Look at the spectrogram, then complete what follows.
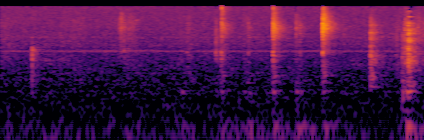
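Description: Faint, light clicks and taps, several in a row a second or half a second apart, from tiny laser-cut wooden stair pieces being handled and set down on paper, over a faint steady high-pitched tone.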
